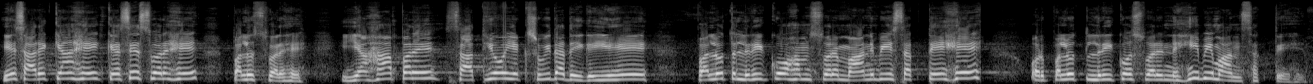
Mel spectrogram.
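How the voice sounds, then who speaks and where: Man teaching sanskrit, asks and answers his own questions, slow and deliberate, long hall echo. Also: very high voice, fairly bright tone. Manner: asks questions and answers them himself, repeating key terms. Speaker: school lecturer teaching Sanskrit. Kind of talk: classroom lecture.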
